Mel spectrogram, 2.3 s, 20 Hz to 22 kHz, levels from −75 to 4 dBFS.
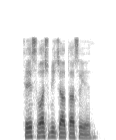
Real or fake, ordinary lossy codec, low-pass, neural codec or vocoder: fake; AAC, 48 kbps; 7.2 kHz; codec, 16 kHz, 1 kbps, FunCodec, trained on Chinese and English, 50 frames a second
